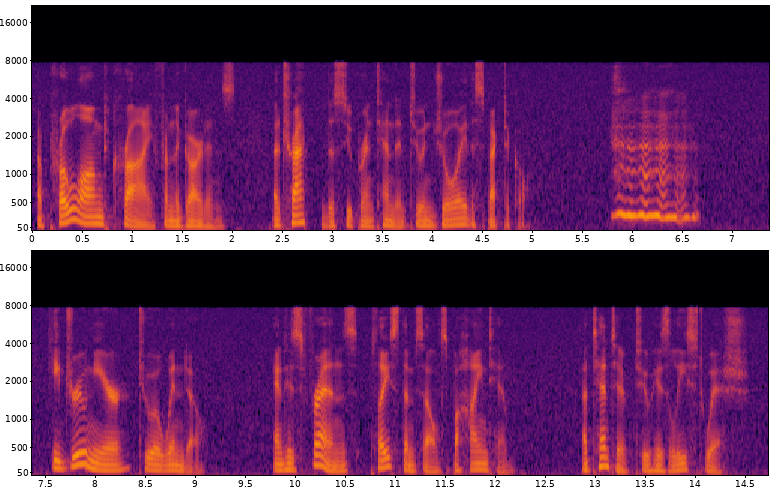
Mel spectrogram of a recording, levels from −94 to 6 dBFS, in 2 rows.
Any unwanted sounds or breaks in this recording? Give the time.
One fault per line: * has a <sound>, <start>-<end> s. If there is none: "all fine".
* has a dropout, 2.8-2.9 s
* has a laugh, 5.8-6.7 s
